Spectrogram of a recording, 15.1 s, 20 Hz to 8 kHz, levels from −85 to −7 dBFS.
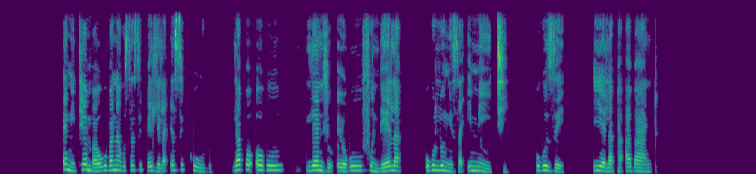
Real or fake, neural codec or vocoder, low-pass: real; none; 7.2 kHz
